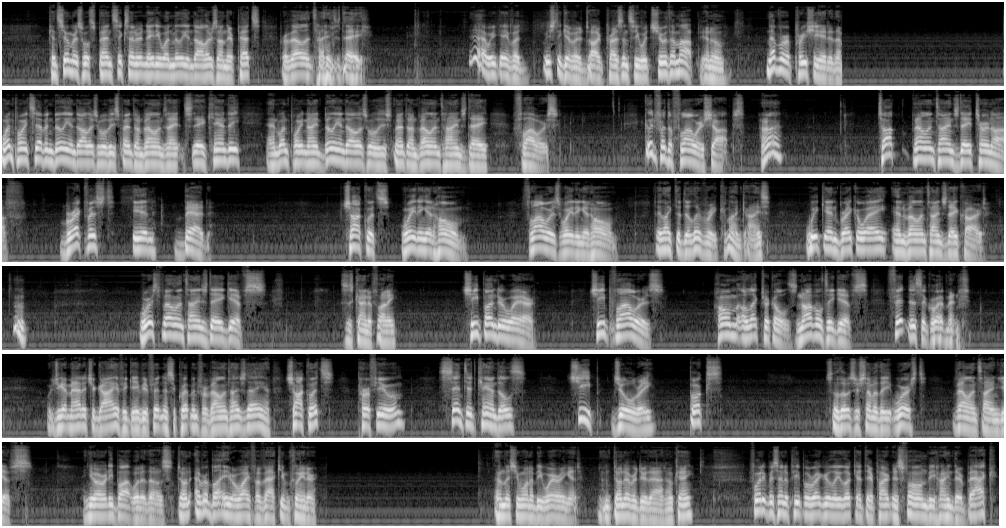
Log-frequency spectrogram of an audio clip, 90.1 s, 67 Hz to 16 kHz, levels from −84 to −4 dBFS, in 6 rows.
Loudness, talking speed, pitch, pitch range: -20 LUFS, 125 wpm, 140 Hz, 120-160 Hz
